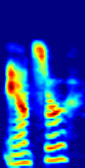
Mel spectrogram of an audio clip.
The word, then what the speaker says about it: answer: now remember this word answer answer answer does even though there's an the a w in the spelling answer we actually do not pronounce the W right here so it's answer answer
